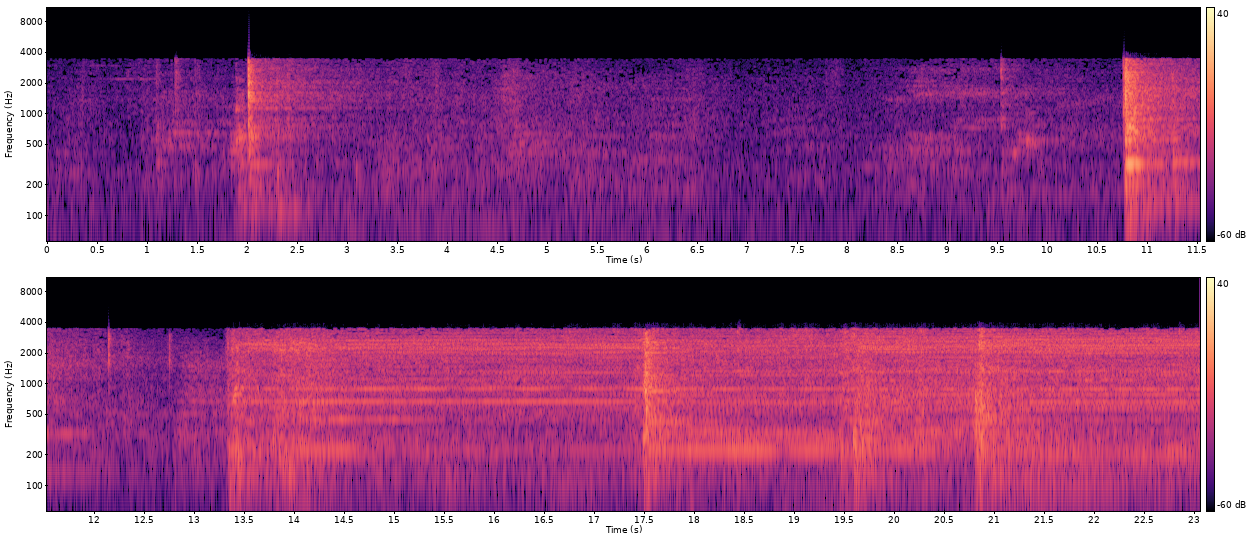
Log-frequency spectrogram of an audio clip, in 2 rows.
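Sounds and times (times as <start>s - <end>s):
loud metal clank: 10.8s - 12.1s
baler motor humming: 13.3s - 23.0s.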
